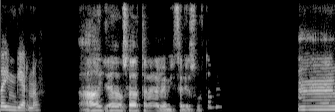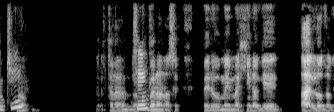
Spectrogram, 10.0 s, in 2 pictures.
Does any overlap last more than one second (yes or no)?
no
